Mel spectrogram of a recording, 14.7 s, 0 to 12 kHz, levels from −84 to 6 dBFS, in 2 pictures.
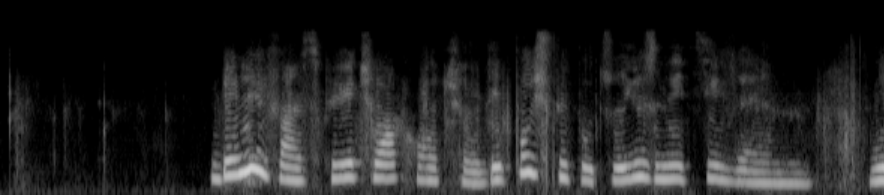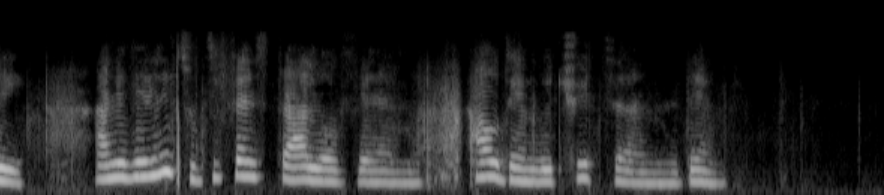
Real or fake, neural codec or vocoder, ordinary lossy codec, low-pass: fake; codec, 16 kHz, 2 kbps, FreqCodec, smaller model; none; 7.2 kHz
